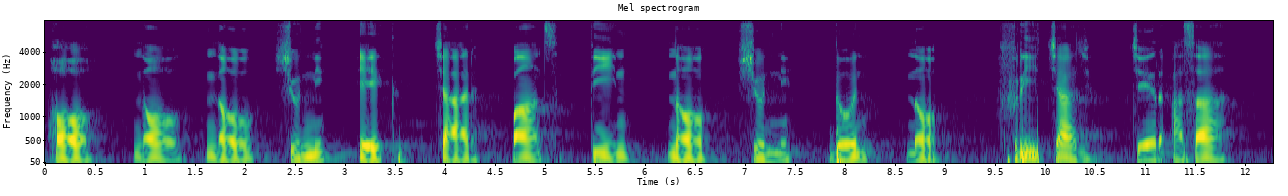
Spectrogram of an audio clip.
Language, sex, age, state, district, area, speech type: Goan Konkani, male, 18-30, Goa, Salcete, rural, read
